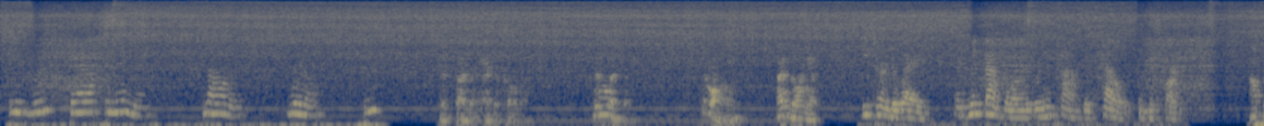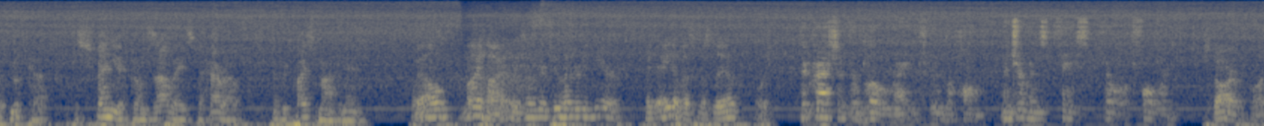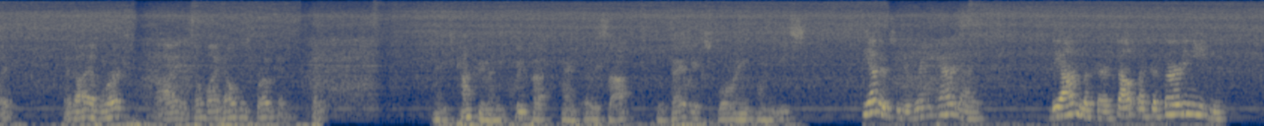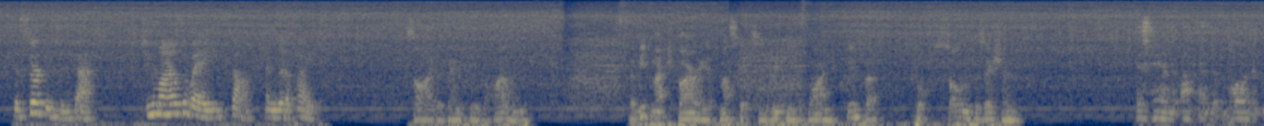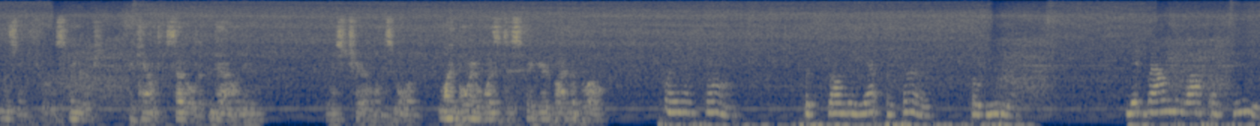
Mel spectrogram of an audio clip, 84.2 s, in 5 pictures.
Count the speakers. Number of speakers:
6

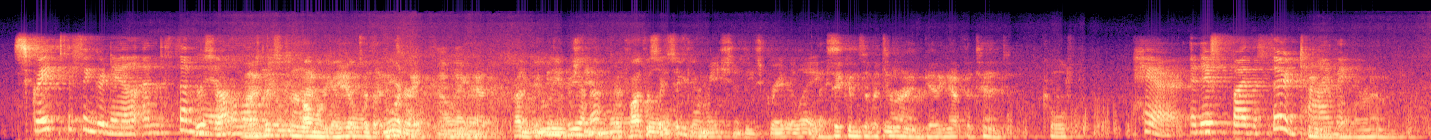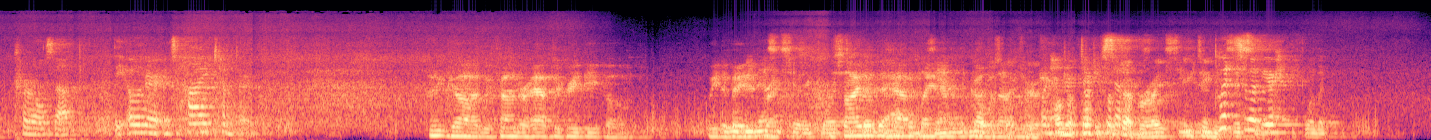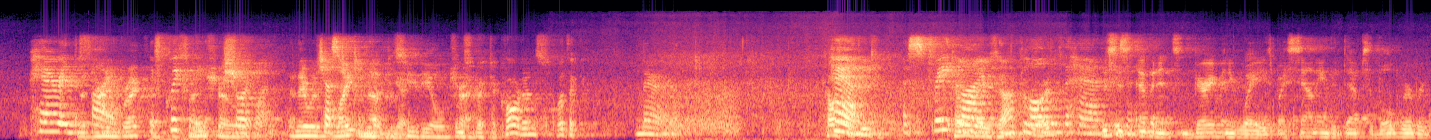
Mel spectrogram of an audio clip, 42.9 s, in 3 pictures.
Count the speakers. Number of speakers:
4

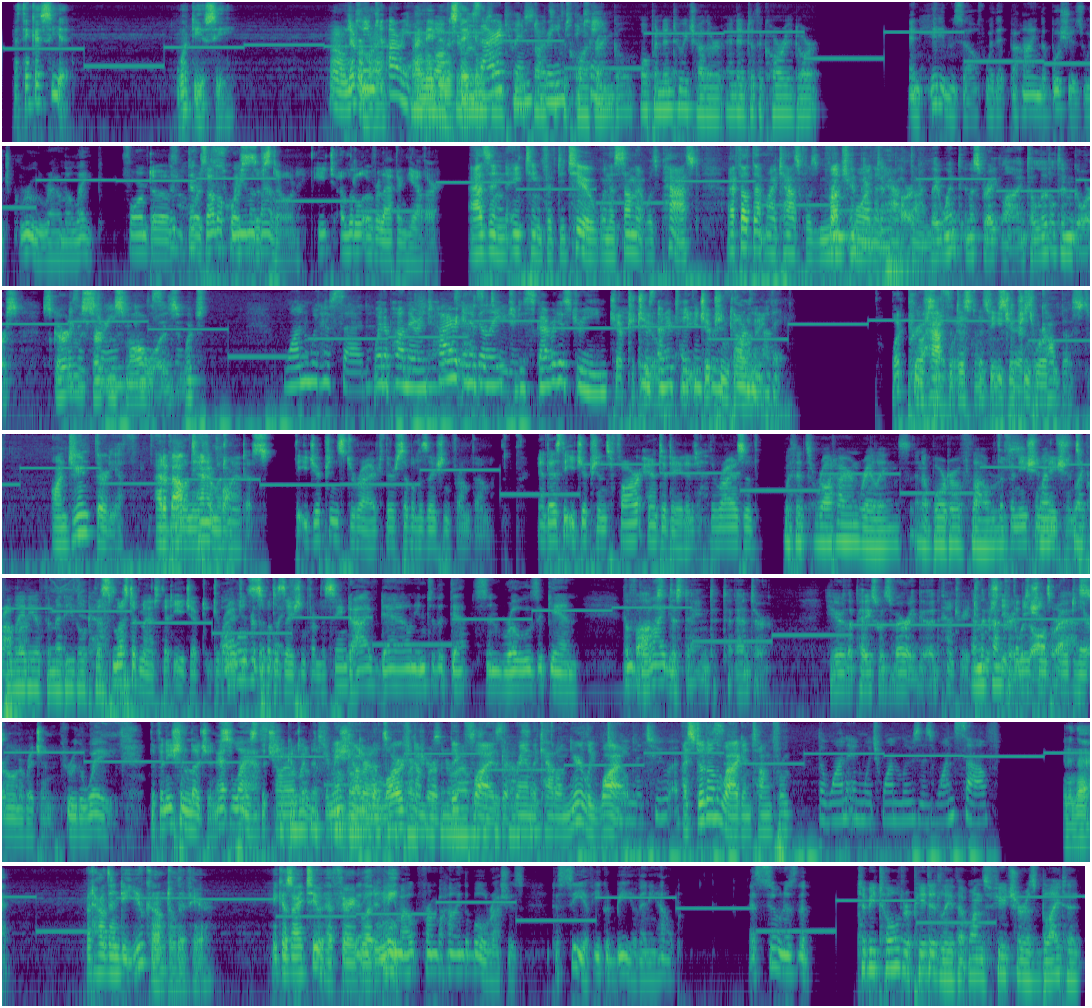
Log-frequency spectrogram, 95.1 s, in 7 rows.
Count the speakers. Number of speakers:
8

